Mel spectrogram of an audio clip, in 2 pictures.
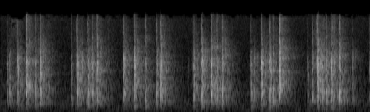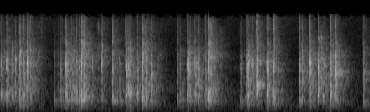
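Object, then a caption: Cardboard palette box with plastic lid. Long blue acrylic nails tap rapidly on a pink cardboard makeup palette box with a clear plastic window lid, lying flat on a desk. The taps come in short, evenly spaced bursts of quick, crisp clicks with a bright midrange tone, very little low end, and almost no ring.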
